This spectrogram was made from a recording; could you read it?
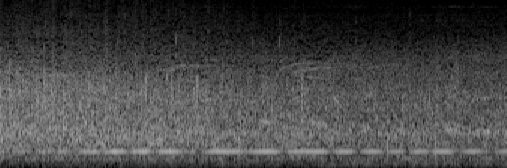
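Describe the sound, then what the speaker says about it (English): Cricket stadium crowd cheering and applauding before the opening ball of an IPL match between KKR and PBKS, a broad, steady roar with a sustained horn-like tone running through it. "already the crowd is up and about"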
